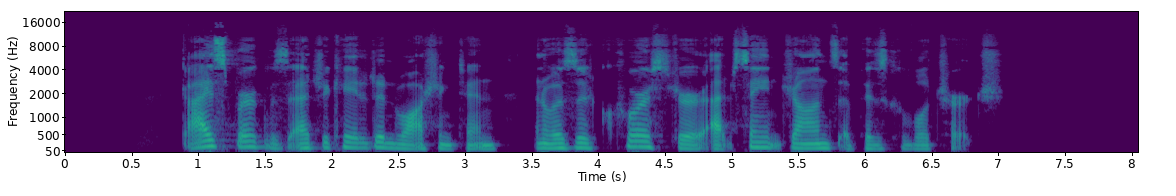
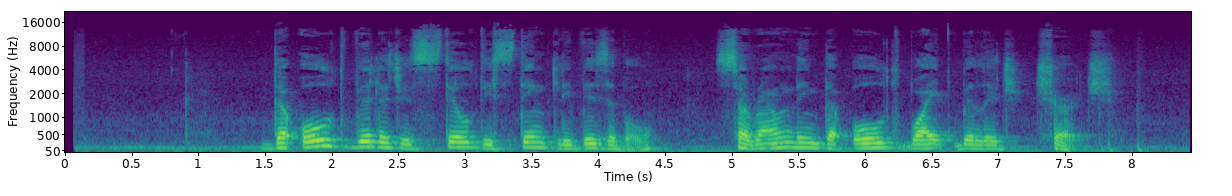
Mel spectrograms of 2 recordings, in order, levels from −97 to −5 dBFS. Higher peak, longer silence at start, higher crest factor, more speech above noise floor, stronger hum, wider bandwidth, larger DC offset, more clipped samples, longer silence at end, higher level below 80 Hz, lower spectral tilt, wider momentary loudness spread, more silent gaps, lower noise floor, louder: second, -26 dBFS vs -10 dBFS; first, 0.9 s vs 0.1 s; about the same, 22 dB vs 18 dB; first, over 44 dB vs 23 dB; neither; first, 15 kHz vs 13.5 kHz; neither; neither; first, 1.05 s vs 0.15 s; second, -80 dBFS vs -52 dBFS; second, -4 dB/octave vs -7 dB/octave; about the same, 12 LU vs 14 LU; first, 3.41-3.50 s vs none; first, under -90 dBFS vs -49 dBFS; second, -46 LUFS vs -27 LUFS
